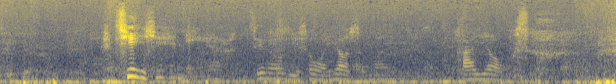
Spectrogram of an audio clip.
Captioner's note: speaking foreign language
